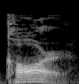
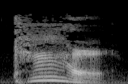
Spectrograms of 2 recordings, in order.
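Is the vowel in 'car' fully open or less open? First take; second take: less open; fully open. First: The vowel is said quickly with the mouth less open. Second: The vowel is said with the mouth fully open. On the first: This is how Americans say it in fast speech. "老外啊音念快的时候变成CAR，它变成不是全张" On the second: This is the textbook form of the sound. "按照理论上来讲发这个音的时候念成CAR"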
